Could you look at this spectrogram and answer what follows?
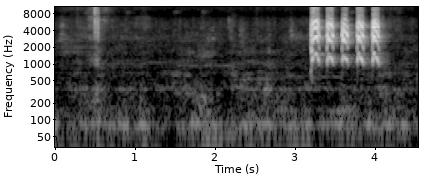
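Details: Young parrot at feeding time giving a quick burst of five rasping, squeaky calls about a fifth of a second apart, after a faint earlier squeak and quiet background.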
